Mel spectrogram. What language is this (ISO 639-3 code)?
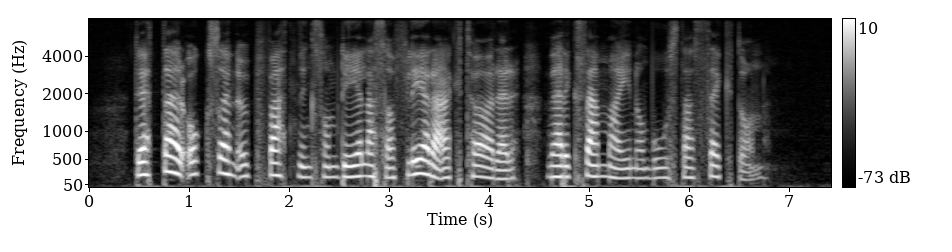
swe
